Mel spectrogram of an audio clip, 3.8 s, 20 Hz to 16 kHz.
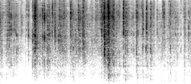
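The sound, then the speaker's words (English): Crinkling plastic rustle as the wrapper of a 2007 baseball card pack is torn open, a loud, continuous crackle with irregular bursts and no talk. “So here's the 2007 baseball pack, and we're going to open that and see what we get.”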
